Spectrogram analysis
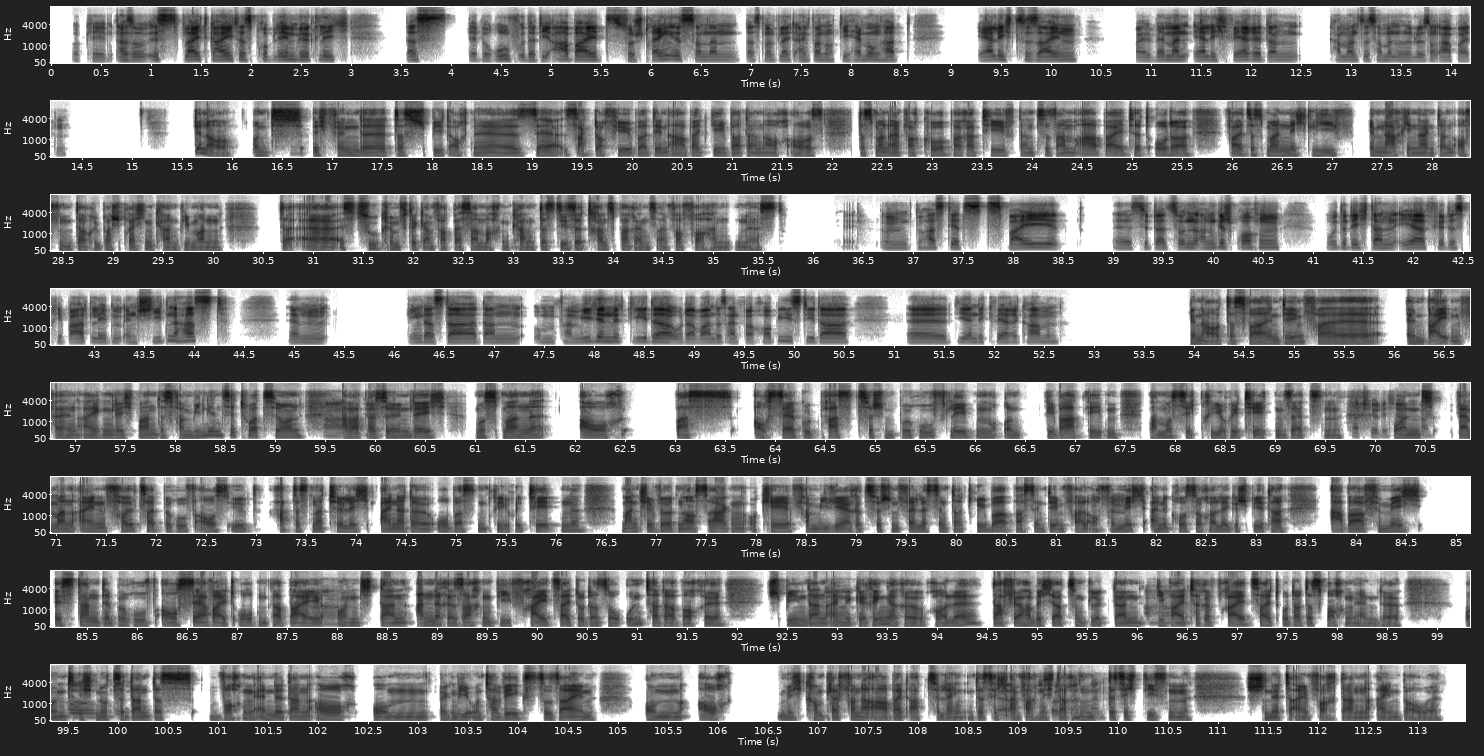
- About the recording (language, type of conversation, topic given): German, podcast, Wie entscheidest du zwischen Beruf und Privatleben?
- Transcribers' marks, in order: none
